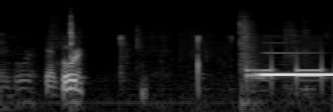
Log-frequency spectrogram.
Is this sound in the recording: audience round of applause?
no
